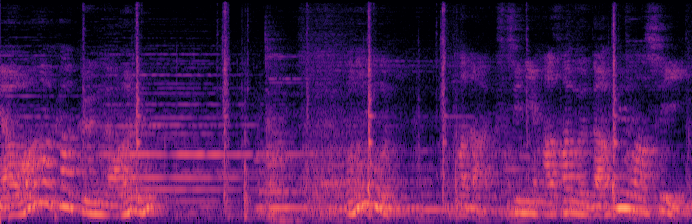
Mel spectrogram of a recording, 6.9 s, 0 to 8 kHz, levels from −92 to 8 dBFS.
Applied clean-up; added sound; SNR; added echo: none; Mechanisms / Car; 15 dB; reverberation time 0.6 s.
